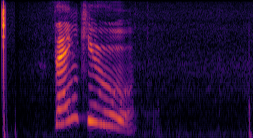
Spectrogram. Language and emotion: Russian, positive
